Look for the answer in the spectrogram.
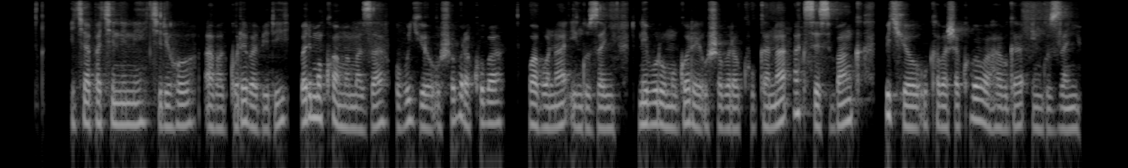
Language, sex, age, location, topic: Kinyarwanda, male, 25-35, Kigali, finance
